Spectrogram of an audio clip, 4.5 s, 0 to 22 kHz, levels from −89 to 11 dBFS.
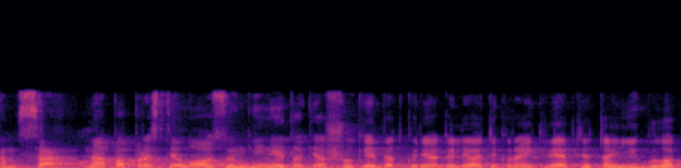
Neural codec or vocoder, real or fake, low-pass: none; real; 9.9 kHz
